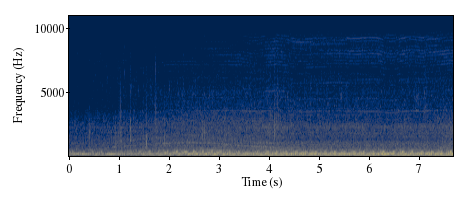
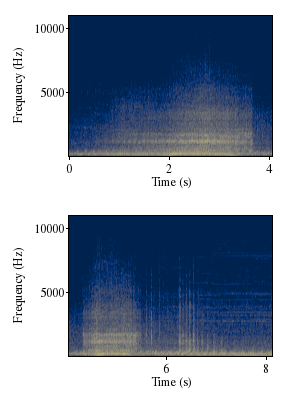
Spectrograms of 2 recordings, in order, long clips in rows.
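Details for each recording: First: Porsche 928S reversing while warmed up: steady, even engine rumble with no knocks, whine or grinding, normal; the loud ugly reverse noise appears only when cold and was later blamed on a failing transmission. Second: Porsche 928S in reverse when cold, after sitting 4 hours and idling about a minute: fast, rough ratcheting clatter like a roller-coaster chain lift, swelling twice, absent when warm or in forward. Present for 3 months, later said to signal transmission failure.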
